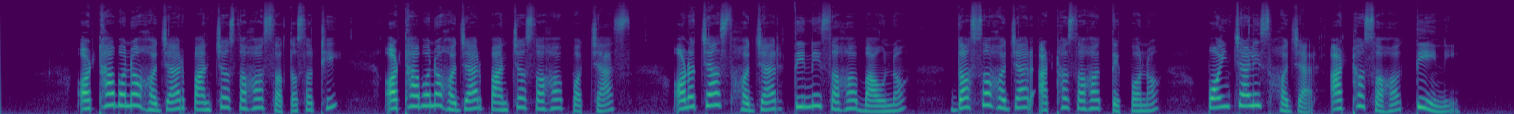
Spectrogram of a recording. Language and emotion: Odia, neutral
